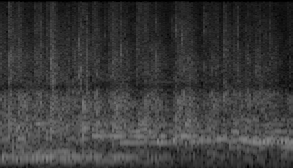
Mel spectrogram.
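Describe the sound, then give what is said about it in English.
A large church audience claps together in praise of the Lord during a sermon, dense, steady applause that stays fairly loud throughout, with a faint sustained musical tone humming underneath. “Give the Lord a mighty clap of praise.”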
